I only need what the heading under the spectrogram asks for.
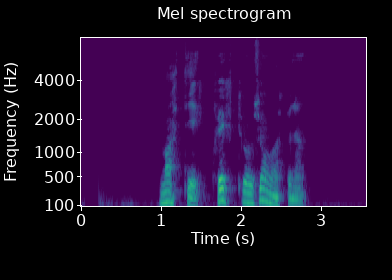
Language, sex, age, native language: Icelandic, male, 60-69, Icelandic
